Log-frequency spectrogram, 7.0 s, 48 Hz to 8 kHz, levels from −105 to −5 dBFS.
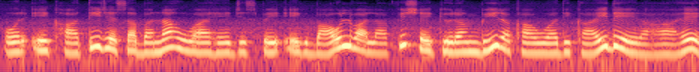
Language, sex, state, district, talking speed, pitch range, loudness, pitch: Hindi, female, Rajasthan, Jaipur, 170 wpm, 195-245 Hz, -14 LUFS, 205 Hz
